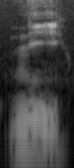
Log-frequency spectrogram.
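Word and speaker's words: ni (二): Den, det, jag vet bara att det, det, är kattens dag för att två uttalas ni på japanska.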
